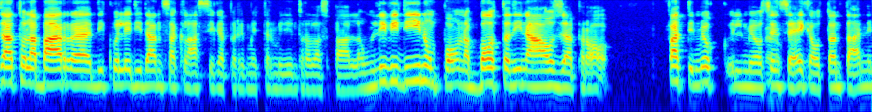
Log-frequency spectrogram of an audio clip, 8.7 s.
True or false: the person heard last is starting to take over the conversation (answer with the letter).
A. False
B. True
A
